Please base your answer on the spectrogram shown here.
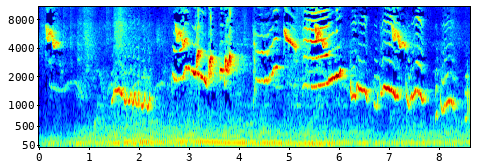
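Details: Singing caged Black-throated laughingthrush, used to stimulate other birds to sing, pours out a lively string of clear whistled phrases, wavering slurs and short rising notes, some harsher, in quick varied succession.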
